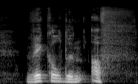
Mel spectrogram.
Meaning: inflection of afwikkelen: 1. plural past indicative 2. plural past subjunctive
- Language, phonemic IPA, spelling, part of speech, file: Dutch, /ˈwɪkəldə(n) ˈɑf/, wikkelden af, verb, Nl-wikkelden af.ogg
